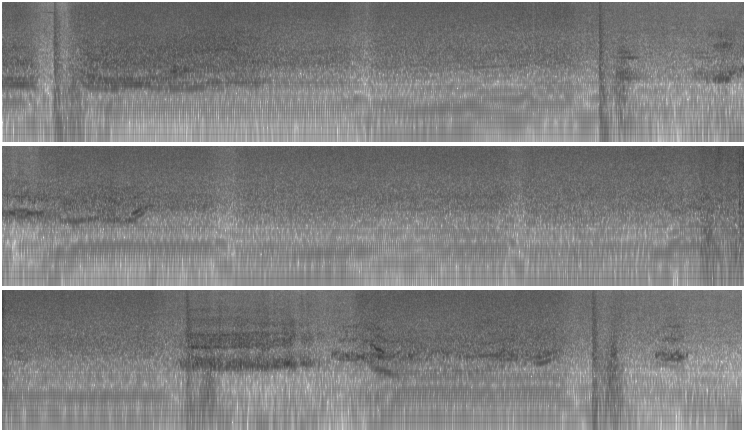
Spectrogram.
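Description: A car engine revs hard and rises in pitch through repeated gear changes.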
